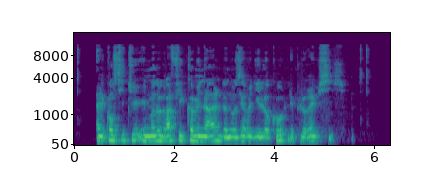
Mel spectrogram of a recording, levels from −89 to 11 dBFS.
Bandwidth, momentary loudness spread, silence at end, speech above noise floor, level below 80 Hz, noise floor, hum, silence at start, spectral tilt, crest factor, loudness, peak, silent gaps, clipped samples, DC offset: 11.5 kHz; 10 LU; 1 s; 33 dB; -64 dBFS; -55 dBFS; none; 0.45 s; -6.5 dB/octave; 16 dB; -23 LUFS; -6 dBFS; none; under 0.1%; under 0.1%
